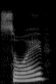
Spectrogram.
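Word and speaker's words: Sadhbh: than three Irish names sab pronounced soy sorcha brightite and serade excellent.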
